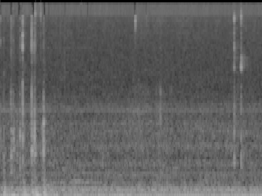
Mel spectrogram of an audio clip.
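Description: Computer keyboard typing while entering date and time into an Excel invoice sheet: a quick cluster of close, crisp key clicks at the start, then sparse single taps over a quiet room hum.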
